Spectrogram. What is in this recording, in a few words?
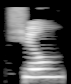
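"Xiōng", Chinese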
